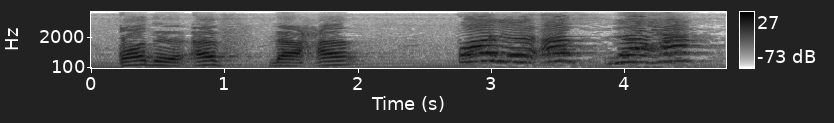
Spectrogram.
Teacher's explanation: دال ساکن ہے، اس کی صفت قلقلہ ادا کریں گے اور قاف کو پر پڑھیں گے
